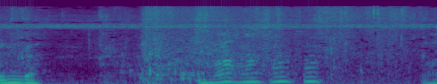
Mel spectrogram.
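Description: Excited voice exclaiming during a fight with a large fish, with a short rushing noise burst about half a second in.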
